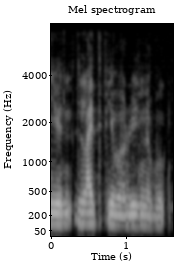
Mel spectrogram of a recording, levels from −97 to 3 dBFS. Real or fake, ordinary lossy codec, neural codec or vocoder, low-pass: fake; none; codec, 16 kHz, 16 kbps, FunCodec, trained on Chinese and English, 50 frames a second; 7.2 kHz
